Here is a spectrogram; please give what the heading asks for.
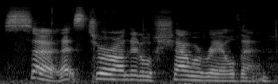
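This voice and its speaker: A woman's voice: medium pitch, unhurried, a bit bright. English-American accented woman, noisy background. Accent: English blended with American. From England. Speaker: art livestream host. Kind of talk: casual live craft tutorial, thinking aloud. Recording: noticeable background noise.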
